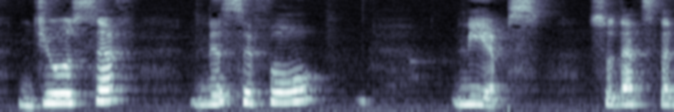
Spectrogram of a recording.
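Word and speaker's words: Nicéphore Niépce: the name is french therefore a little uh pronunciation it's joseph uh here you have the name here it's joseph nisifo nieps so that's the name the french inventor when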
